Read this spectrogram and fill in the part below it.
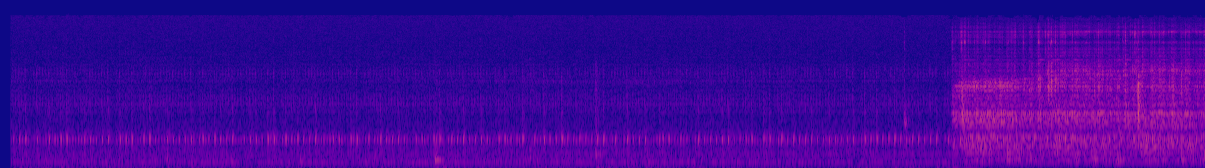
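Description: A gramophone crank is wound by hand with a soft ratcheting sound.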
